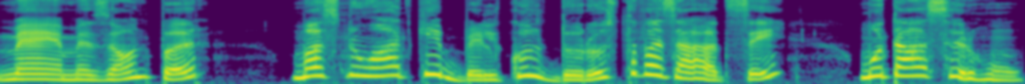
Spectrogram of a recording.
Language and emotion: Urdu, surprised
